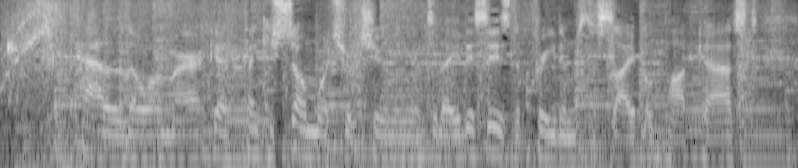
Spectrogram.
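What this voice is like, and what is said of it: Irish accent. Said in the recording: “This Irish man stands with America ... you come for the accent”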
